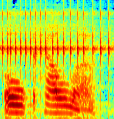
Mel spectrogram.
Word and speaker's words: Ocala: Jenny says it's Ocala. Ooh. Did she put it in how to pronounce it mode? Kind of. She spelled it like a cow and then Ola.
